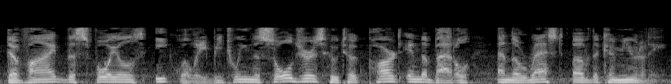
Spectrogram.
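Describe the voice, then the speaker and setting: An actor playing God in dramatized scripture, a solemn and authoritative male voice giving measured commands. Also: lowish voice, lively intonation, lightly acted. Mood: solemn, commanding. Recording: muffled, with noisy ambience underneath.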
